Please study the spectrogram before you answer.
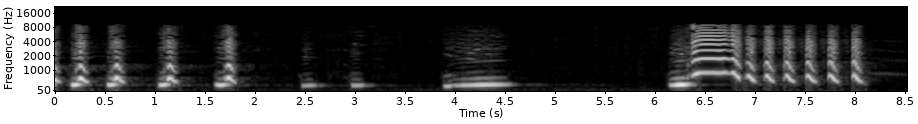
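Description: A siamang gives loud, hoarse hoots, a rising whoop, then a quick run of barking notes.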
